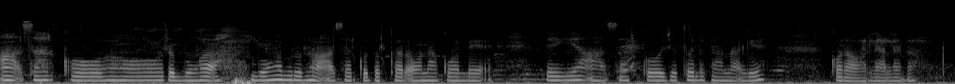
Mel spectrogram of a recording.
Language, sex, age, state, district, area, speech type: Santali, female, 18-30, Jharkhand, East Singhbhum, rural, spontaneous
